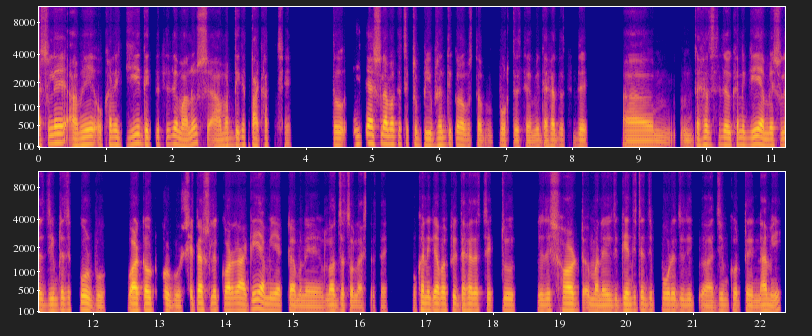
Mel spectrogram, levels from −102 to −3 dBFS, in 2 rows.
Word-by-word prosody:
আসলে 145 +2 +1 0.3
আমি 115 +4 +1 0.2
ওখানে 125 0 -1 0.2
গিয়ে 135 +6 -1
দেখতেছি 130 0 -3
যে, - - +5
মানুষ 140 +9 0 0.3
আমার 110 +2 -3
দিকে 120 +2 -2
তাকাচ্ছে। - - -5 0.7
তো 115 - -2 0.3
এইটা 135 +4 -3
আসলে 145 0 -2
আমার 135 -1 +2
কাছে 135 - -8
একটু 125 - -5
বিভ্রান্তিকর 120 +1 -1
অবস্থা 100 0 -5
প - - -18 0.2
পড়তেছে। 100 -2 -5
আমি 100 +2 -4
দেখা 105 +1 +1
যাচ্ছে 105 - -12
যে, - - +3 0.7
আ - - -1 0.4
উম 95 - -6 0.6
দেখা 110 +3 -1
যাচ্ছে 115 +2 -15
যে - - +4
ওখানে 120 +1 -3
গিয়ে 135 +3 +4
আমি 110 - -2
আসলে 110 0 -2
gym 105 0 0
টা 115 - +1
যে - - -4 0.2
করবো 105 -6 +4 0.5
workout 115 +1 +7
করবো 100 -4 0 0.2
সেটা - - 0
আসলে 120 0 -2
করার 115 0 +5
আগেই 140 +9 0
আমি 110 -1 -2
একটা 105 - -1
মানে 95 0 -2 0.3
লজ্জা 105 0 +1
চলে 95 -1 -1
আসতেছে। - - -13 0.5
ওখানে 120 -1 +1
গিয়ে 115 0 +5
আবার 115 -1 +2
ফের 115 -3 -1
দেখা 110 +1 +2
যাচ্ছে 110 +1 -6
একটু 110 - -9 0.5
যদি 100 +1 -1
short 115 -1 +6
আ - - 0
মানে 100 0 +1
ওই 100 - 0
যে - - -5
গেঞ্জি-টেঞ্জি 110 0 0
পড়ে 110 -1 +1
যদি 100 0 -4 0.3
আ - - 0
gym 105 -1 -4
করতে 105 -1 -4 0.2
নামি, 100 -2 +1
110 Hz, 185 wpm, -24 LUFS, 105-120 Hz, 0.7 s, workout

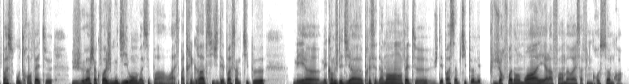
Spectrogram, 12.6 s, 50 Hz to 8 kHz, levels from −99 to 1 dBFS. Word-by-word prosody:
je - - -23
passe 120 +1 0
outre 150 -6 -4
en 115 - -3
fait, 120 0 0
heu. 110 -3 -2 0.4
Je 115 +2 -2
à 120 -1 +4
chaque 120 +1 -2
fois, 145 -1 +6
je 125 - +1
me 125 0 +4
dis; 145 +4 +4
«Bon, 135 -1 +4
bah, 110 -3 0
c'est - - -8
pas 110 -1 -6
ouais - - -8
c'est - - -22
pas - - -5
très 115 - -4
grave 120 +1 +3
si 115 - -8
je 105 - -8
dépasse 115 0 -1
un 115 - 0
petit 120 +3 -7
peu», 130 +2 +3 0.6
mais, 110 +1 +1
heu, 105 -1 +2
mais 105 0 -3
comme 120 +1 +4
je 120 - +1
l'ai 120 - +5
dit, 120 +1 +2
heu, 110 -2 +3
précédemment 120 +4 +1
en 115 - -2
fait, 125 +1 0
heu, 105 0 -5
je 100 - -17
dépasse 115 0 -1
un 120 - -2
petit 120 - -9
peu 150 +5 0
mais 120 -5 -3 0.2
plusieurs 130 -1 -4
fois 130 - +2
dans 120 0 0
le - - +1
mois 145 +4 +5
et 110 -2 +2
à - - +1
la 100 +1 -3
fin, 135 - -5
bah, 110 -4 -1
ouais 115 - -2
ça - - -11
fait - - -13
une - - -6
grosse 105 +1 -8
somme 125 -2 -3
quoi. 95 0 -15
120 Hz, 300 wpm, -22 LUFS, 110-125 Hz, 0.6 s, fois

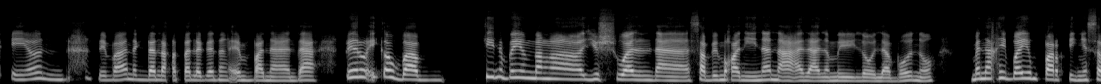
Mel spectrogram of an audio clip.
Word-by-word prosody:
Iyon 230 -1 -4 0.3
'di 200 - -6
ba, 205 +3 +1
nagdala 210 -3 +1
ka - - -6
talaga 200 0 0
ng 200 +1 -5
empanada. 185 0 -1 0.2
Pero, 335 +2 +3
ikaw 340 -1 +3
ba 230 -2 +5
b 200 0 -11 0.4
sino 340 -1 +1
ba 320 +2 +1
'yung 305 -2 +2
mga 250 -4 +2
usual 215 -3 +1
na 180 -2 +2
sabi 205 +1 0
mo 210 - +1
kanina 200 +1 +1
naaalala 175 -3 +1
mo 175 - -3
'yung 170 -1 -2
lola 160 -1 -1
mo 175 +4 -2
'no. 170 -4 -3 0.5
Malaki 270 +3 +1
ba 270 +2 +3
'yung 275 -2 0
parte 220 -3 +1
niya 205 - -1
205 Hz, 175 wpm, -22 LUFS, 185-240 Hz, 0.5 s, ba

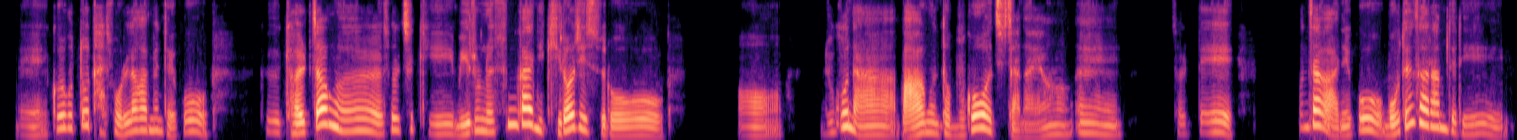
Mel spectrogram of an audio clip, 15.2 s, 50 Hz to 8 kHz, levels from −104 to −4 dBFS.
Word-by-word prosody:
네. 135 -1 -15
그리고 240 +1 -2
또다시 275 +4 -5
올라가면 200 +5 -1
되고 180 +6 -7 0.5
그 180 -3 -14
결정을 190 - +4
솔직히 160 -7 -6
미루는 180 +6 -2
순간이 300 -1 +4
길어질수록 135 - 0 0.7
어 130 -1 -10 0.4
누구나 140 - -1
마음은 155 +8 +3
더 150 - -4
무거워지잖아요. 135 - 0
예. 150 -4 -8 0.5
절대 165 +1 -7 0.7
혼자가 250 +2 +4
아니고 140 +12 -2
모든 170 - 0
사람들이 170 - -1
165 Hz, 240 characters per minute, -23 LUFS, 140-210 Hz, 0.7 s, 결정을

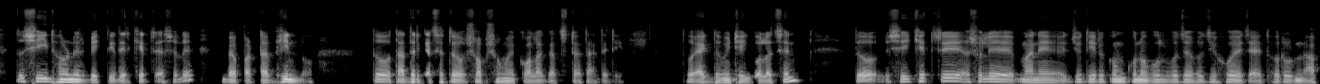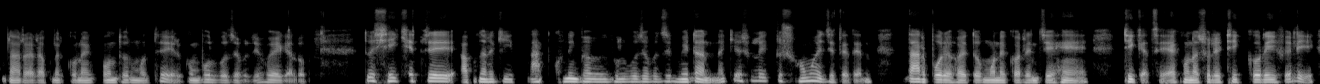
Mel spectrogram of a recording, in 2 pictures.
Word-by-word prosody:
তো - - -3
সেই 140 -1 +5
ধরনের 115 -2 +6
ব্যক্তিদের 100 -2 0
ক্ষেত্রে - - -2
আসলে - - -3 0.4
ব্যাপারটা 100 - 0 0.2
ভিন্ন। 115 -6 +7 0.7
তো - - -1 0.2
তাদের 110 0 +2
কাছে - - 0
তো 105 - +4 0.2
সবসময় 95 -2 -1
কলাগাছটা 95 -1 -3
তাদেরই। - - -10 0.6
তো - - -23 0.2
একদমই 95 0 0
ঠিক 95 -2 +1
বলেছেন। 95 - +2 0.6
তো - - +4 0.3
সেই 130 -1 0
ক্ষেত্রে 150 +1 0 0.2
আসলে 130 +2 0 0.3
মানে 100 -1 +2 0.3
যদি 110 -2 -3
এরকম 105 0 +1
কোন 105 - +3
ভুল 105 0 0
বোঝাবুঝি 105 0 -2
হয়ে 105 -3 +1
যায় - - -1
ধরুন 100 -1 -3 0.2
আপনার 95 +1 -2
আর - - -6
আপনার 95 -1 -6
কোন 95 - -5
এক 90 - -8
বন্ধুর 100 +1 0
মধ্যে 90 -1 -6
এরকম 95 - -5
ভুল 110 -1 -1
বোঝাবুঝি 95 -1 -6
হয়ে 100 -2 0
গেল। - - -6 0.7
তো - - -3 0.2
সেই 155 0 +2
ক্ষেত্রে 155 0 +2 0.3
আপনারা 120 0 +1
কি - - -3 0.2
তাৎক্ষণিকভাবে 130 +1 +2
ভুল 125 -1 -1
বোঝাবুঝি 130 +1 -2
মেটান 120 -2 +4
নাকি 135 +3 -4
আসলে 165 +2 -6
একটু 160 - -8
সময় 150 -1 +2
যেতে 105 - -3
দেন? - - -4 0.4
তারপরে 110 -4 +5
হয়তো 95 0 +1
মনে 100 -1 +4
করেন 95 -1 0
যে 100 - +3
হ্যাঁ, 90 -5 +2 0.4
ঠিক - - +6
আছে। - - -8
এখন 105 0 +2
আসলে 100 0 +1
ঠিক 110 - +1
করেই 110 0 +5
ফেলি। - - 0
105 Hz, 165 wpm, -24 LUFS, 100-125 Hz, 0.7 s, ভিন্ন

